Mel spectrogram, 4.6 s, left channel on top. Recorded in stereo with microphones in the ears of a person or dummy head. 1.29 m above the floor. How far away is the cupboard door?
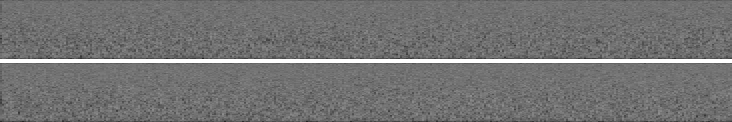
No cupboard door in this recording.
